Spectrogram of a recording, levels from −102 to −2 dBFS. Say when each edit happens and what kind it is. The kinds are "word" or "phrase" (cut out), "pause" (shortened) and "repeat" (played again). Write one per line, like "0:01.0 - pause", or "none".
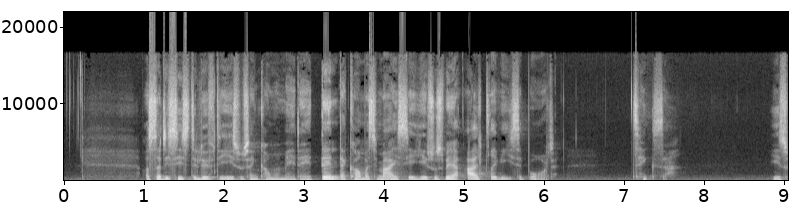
none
